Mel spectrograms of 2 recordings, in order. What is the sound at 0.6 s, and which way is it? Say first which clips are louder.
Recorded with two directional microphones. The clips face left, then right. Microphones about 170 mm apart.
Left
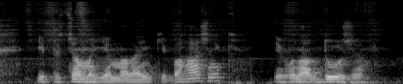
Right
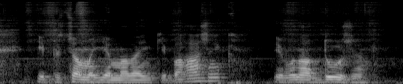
Speech: left 1 dB; 20° left (ahead or behind).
